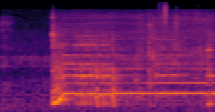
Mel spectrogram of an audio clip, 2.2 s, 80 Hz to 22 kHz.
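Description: A 4x6 shipping label printer whirs into action after a short click, feeding a label with a steady mechanical hum and a sustained tonal whine, close and fairly loud.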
